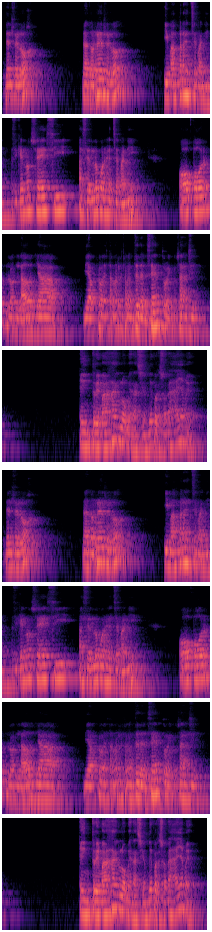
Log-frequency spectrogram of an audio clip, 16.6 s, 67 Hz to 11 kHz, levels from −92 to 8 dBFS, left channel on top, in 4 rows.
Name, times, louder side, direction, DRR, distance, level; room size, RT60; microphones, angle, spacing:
voice 1, 0.1-0.6 1.6-2.4 3.2-5.4 5.7-6.8 7.7-9.4 9.9-12.2, left 2 dB, 65° left, 3 dB, 0.9 m, -30 dB
voice 2, 14.0-16.3, right 2 dB, 35° right, 6 dB, 0.6 m, -30 dB
6.3 x 4.7 x 4.7 m, 0.83 s
head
